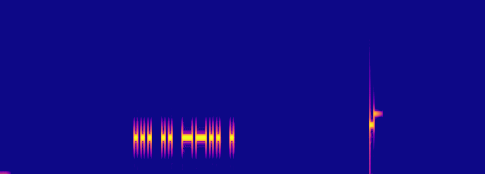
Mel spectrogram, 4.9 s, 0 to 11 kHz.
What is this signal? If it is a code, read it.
Morse code, heard as a keyed tone, about 34 wpm, 700 Hz. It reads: SIZE
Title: Four Letter Words - 35wpm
